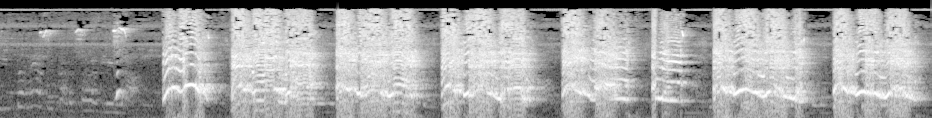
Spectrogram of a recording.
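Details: Sweety, a three-month-old Indian German Shepherd puppy, barking in a steady series: eight loud, harsh, high-pitched barks about once a second after a quiet start with faint softer noises.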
